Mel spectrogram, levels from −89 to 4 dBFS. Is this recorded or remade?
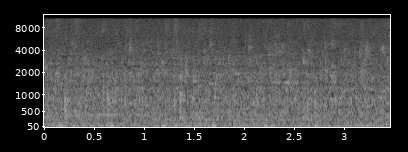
recorded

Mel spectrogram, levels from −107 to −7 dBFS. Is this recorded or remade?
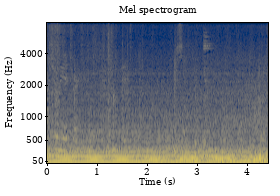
recorded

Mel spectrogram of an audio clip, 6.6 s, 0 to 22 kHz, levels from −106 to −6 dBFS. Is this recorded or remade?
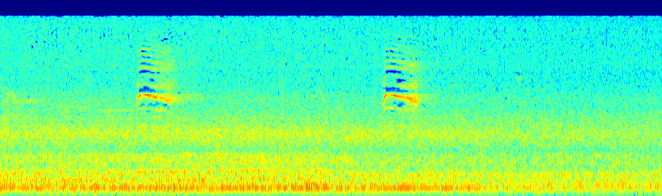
recorded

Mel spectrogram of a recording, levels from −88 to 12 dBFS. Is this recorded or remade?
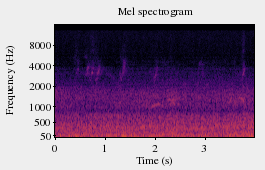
remade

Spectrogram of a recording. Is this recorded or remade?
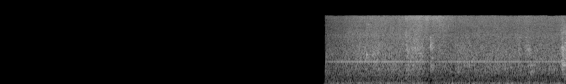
recorded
